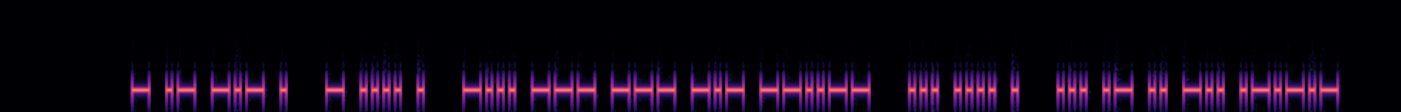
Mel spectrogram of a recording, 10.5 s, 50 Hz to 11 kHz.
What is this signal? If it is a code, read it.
Morse code, heard as a keyed tone, about 28 wpm, 700 Hz. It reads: TAKE THE BOOK, SHE SAID.
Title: Sentences from Top 1000 Words - Review Part 1 - 28wpm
